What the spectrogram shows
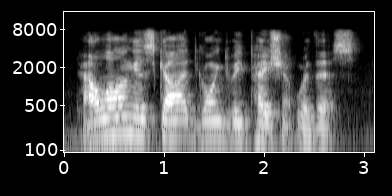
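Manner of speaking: normal talking voice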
